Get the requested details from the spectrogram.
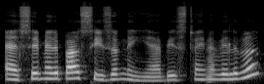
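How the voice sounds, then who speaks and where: A woman's voice: on the high side, normal speed. A young woman teacher holding a live online class from her phone, reading students' chat comments aloud and answering them in a chatty, teasing way.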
